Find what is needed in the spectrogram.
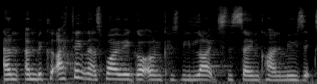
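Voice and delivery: ordinary talk, nothing marked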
